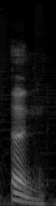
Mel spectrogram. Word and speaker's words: a: Usually, just pronounce them un. Lazy, right? Just a schwa sound.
